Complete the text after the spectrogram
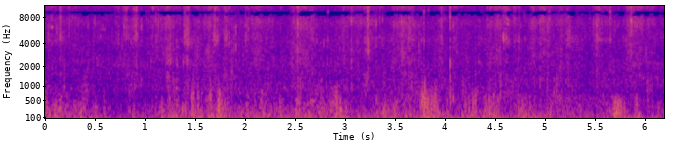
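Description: Footsteps crunch on grass as someone walks.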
